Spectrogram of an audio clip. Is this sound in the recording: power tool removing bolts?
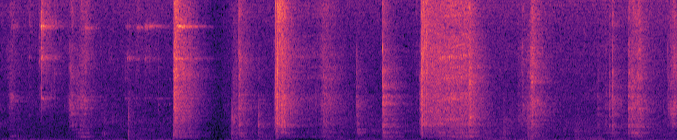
yes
